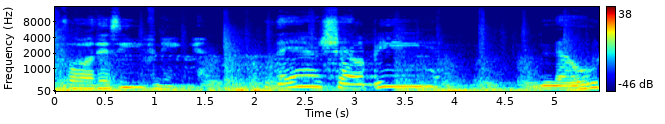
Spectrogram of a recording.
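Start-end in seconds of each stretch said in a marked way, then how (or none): none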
